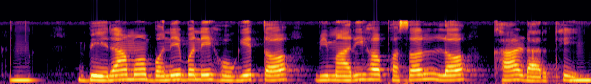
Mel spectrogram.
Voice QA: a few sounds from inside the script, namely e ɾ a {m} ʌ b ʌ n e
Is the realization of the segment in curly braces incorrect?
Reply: no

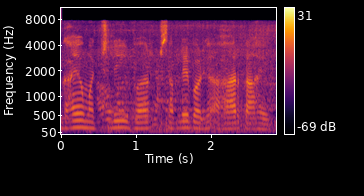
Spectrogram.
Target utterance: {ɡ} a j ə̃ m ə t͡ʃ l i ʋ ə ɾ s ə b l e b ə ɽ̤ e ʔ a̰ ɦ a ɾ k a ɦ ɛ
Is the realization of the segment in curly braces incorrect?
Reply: no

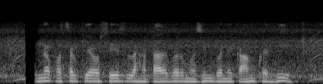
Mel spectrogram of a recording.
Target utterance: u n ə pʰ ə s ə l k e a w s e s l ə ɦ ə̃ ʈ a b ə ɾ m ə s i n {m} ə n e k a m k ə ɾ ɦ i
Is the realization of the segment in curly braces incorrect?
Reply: yes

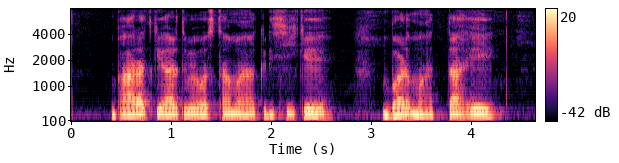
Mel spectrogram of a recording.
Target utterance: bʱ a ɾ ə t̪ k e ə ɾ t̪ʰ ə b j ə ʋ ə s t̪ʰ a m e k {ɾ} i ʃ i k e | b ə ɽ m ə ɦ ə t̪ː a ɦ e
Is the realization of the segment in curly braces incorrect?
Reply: no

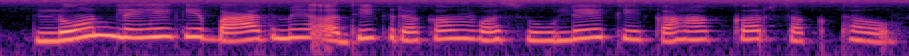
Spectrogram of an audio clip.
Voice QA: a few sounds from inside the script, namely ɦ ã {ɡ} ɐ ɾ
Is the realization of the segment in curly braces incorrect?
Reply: yes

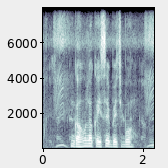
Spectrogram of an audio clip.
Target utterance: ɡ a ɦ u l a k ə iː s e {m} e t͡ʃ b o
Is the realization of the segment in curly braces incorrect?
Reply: yes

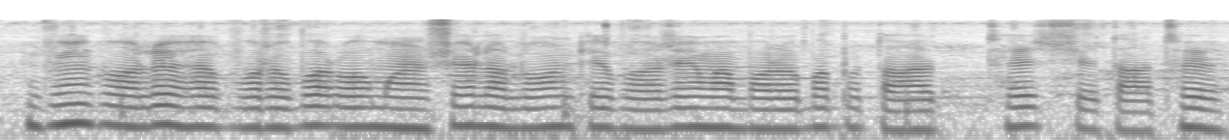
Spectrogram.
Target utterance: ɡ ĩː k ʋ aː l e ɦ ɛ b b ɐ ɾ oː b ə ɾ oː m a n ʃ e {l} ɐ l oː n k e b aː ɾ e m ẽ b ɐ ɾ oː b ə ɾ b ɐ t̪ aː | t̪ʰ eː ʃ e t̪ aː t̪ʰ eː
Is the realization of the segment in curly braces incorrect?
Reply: no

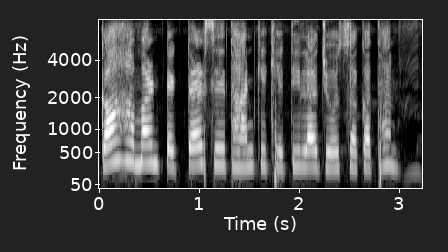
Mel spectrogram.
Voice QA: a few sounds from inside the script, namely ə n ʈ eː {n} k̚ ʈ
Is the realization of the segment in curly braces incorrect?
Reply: yes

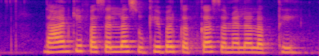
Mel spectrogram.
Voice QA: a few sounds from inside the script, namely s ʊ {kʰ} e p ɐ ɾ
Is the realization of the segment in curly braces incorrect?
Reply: no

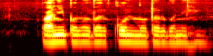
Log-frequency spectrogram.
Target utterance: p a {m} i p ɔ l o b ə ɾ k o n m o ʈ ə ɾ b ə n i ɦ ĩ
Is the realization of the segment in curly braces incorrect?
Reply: yes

